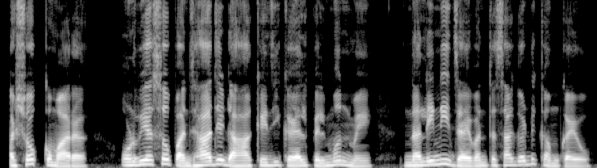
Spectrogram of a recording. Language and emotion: Sindhi, neutral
